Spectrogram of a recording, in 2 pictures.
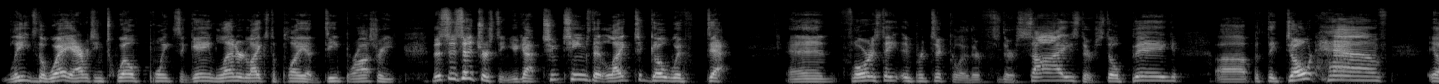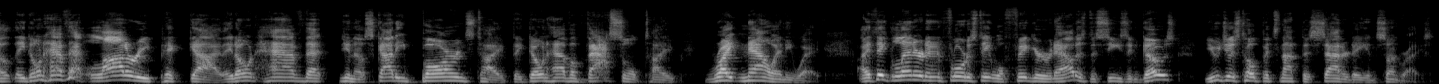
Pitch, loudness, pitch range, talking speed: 155 Hz, -26 LUFS, 140-175 Hz, 200 wpm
